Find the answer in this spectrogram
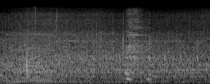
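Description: Mitsubishi Pajero Pinin's engine running at low speed as the SUV creeps through tall grass over rough ground.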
